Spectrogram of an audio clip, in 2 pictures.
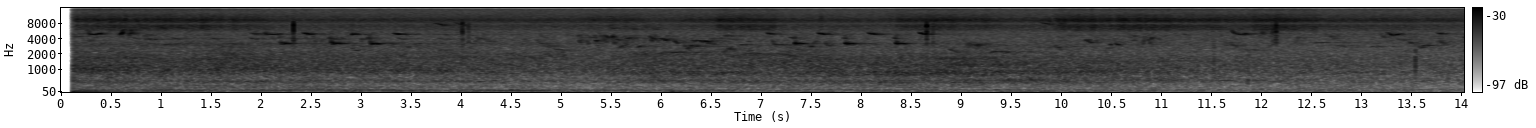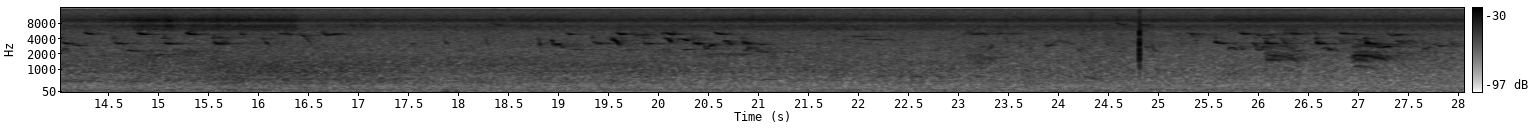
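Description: Faint woodland birdsong: groups of short, high chirps repeated every few seconds over a quiet background hiss. A low rumble sits under the first few seconds.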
